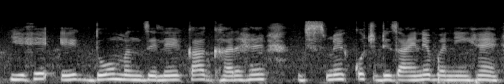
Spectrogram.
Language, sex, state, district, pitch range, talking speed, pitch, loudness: Hindi, female, Uttar Pradesh, Lalitpur, 200-225 Hz, 145 wpm, 210 Hz, -12 LUFS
